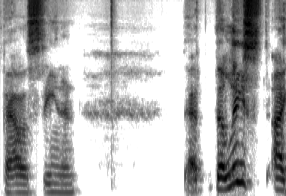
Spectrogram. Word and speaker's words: Palestine: of the time I I will slip into calling it Palestine myself but that's how they say it is East Palestine and that the least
